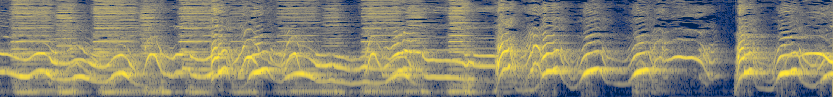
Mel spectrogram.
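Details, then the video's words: Pair of poodles singing together, continuous wavering howls that swoop up and down in overlapping voices, with a faint steady background hum under the first half and short rising yelps near the end. "Singing Poodles"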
